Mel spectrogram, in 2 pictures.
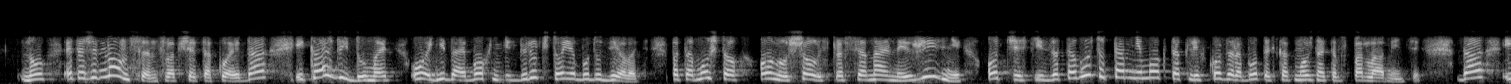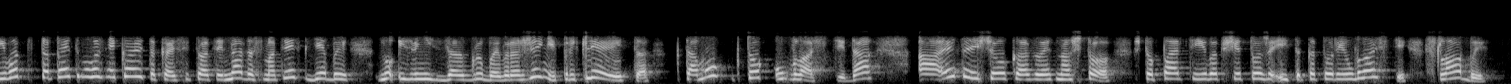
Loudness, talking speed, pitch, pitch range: -17 LUFS, 160 wpm, 250 Hz, 220-305 Hz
